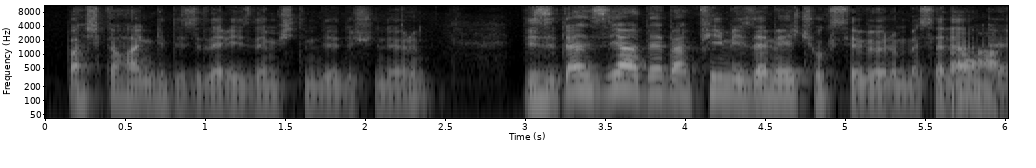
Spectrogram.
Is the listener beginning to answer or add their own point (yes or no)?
no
